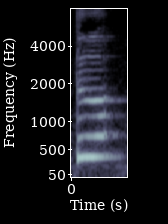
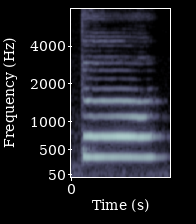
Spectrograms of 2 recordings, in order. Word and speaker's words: de: De is an unaspirated voiceless alveolar plosive. When we pronounce it, the tip of the tongue and the upper alveolar ridge form a closure. Non-air is compressed behind this closure, then escapes. It sounds like de of dirty.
